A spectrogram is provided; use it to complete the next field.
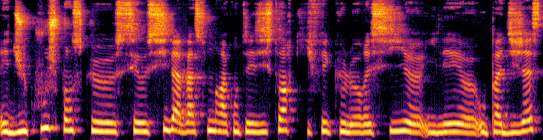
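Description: A woman speaks at medium pitch and a moderate pace with hardly any pauses. Her loudness is very even and her intonation fairly even. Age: 40s. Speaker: comic book author. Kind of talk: interview conversation. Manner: halting.

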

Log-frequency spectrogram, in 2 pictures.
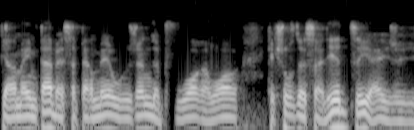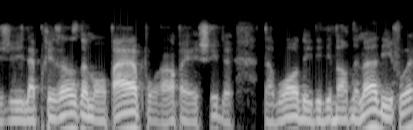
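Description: A man's very deep, low voice with a dark, mellow tone and a Quebec accent, fairly even in intonation, at a moderate pace over a quiet background. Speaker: umpire supervisor. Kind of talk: casual chat.

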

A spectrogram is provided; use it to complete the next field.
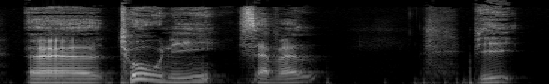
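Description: A man talks with a Quebec accent and ordinary pitch variation. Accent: Québécois French. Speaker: butcher. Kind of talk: casual chat.

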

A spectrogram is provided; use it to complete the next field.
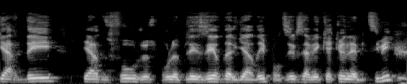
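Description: Talking very fast, a man keeps a medium pitch with ordinary variation. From Quebec, Laurentides (Mont-Laurier). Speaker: columnist and lawyer. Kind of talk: radio panel discussion.

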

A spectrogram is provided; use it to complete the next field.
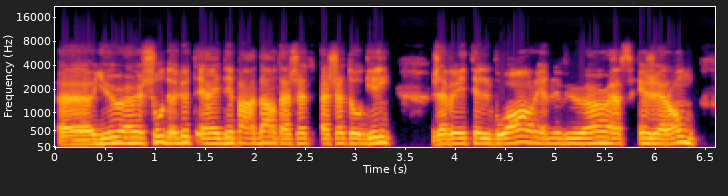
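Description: In a Quebec accent, a man speaks at a fairly high pitch and a moderate pace, with monotone, flat intonation and very even loudness. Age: 40s. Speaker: wrestling booker and promoter. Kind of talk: interview.

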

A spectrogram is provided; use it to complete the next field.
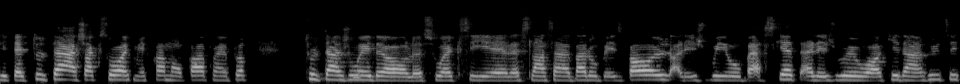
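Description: A woman's medium-pitched voice, monotone and flat in intonation, at a moderate pace. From Quebec. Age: 20s. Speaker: professional hockey player. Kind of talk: interview.

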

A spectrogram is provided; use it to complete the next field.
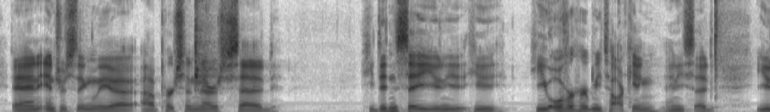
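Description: With typical rises and falls in pitch, a man speaks in a plain, everyday voice. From Ontario, Canada. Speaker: karate instructor and competitor. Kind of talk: casual interview.

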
